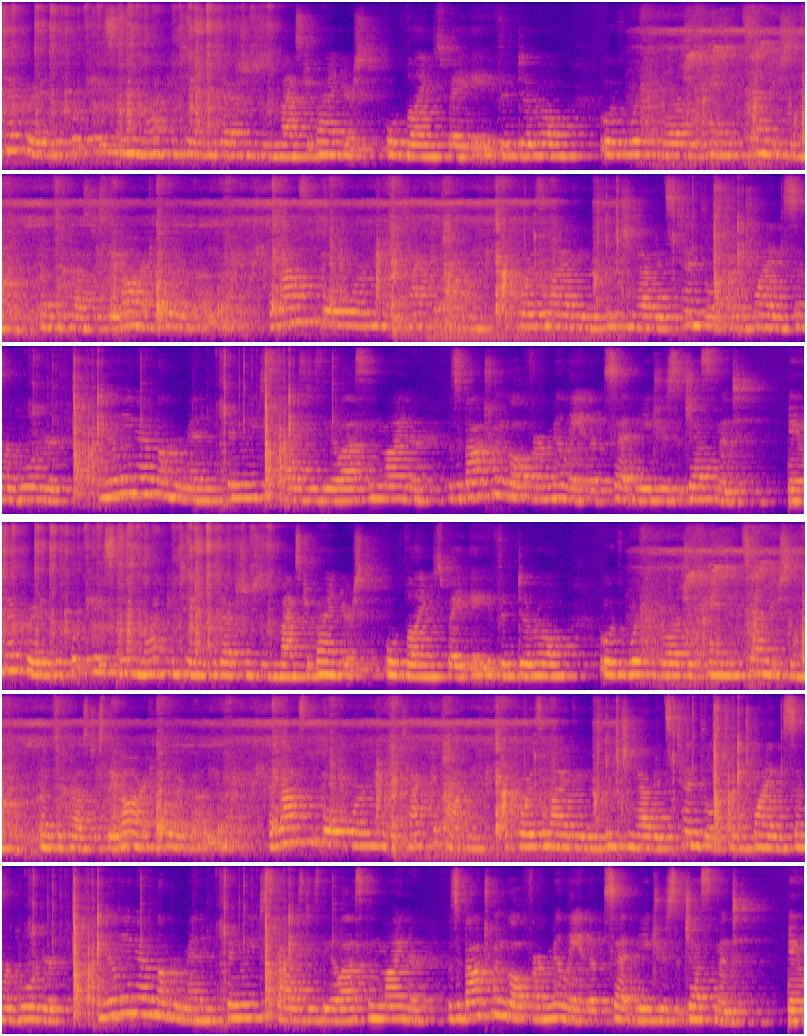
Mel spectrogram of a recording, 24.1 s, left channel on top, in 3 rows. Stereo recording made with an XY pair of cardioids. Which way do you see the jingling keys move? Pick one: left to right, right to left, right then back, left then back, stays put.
right then back.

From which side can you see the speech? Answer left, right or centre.
right.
